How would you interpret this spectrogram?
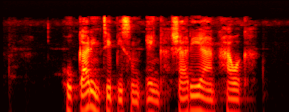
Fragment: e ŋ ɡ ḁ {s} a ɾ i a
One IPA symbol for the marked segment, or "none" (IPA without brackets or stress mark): ʃ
